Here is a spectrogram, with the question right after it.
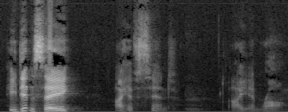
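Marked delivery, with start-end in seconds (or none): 1.7-4.3 quiet, low-key admission; humble confession. Acted. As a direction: own up softly, pausing between the two statements. Voices the confession Cain withheld.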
